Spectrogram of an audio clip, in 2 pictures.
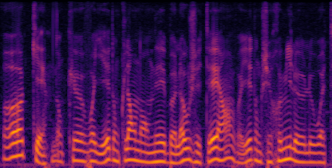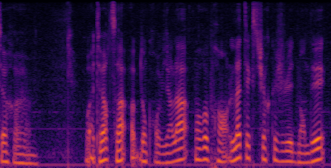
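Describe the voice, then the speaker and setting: Casual, halting young Frenchman explaining software. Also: mid-range voice, gravelly. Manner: halting, many fillers and restarts, relaxed and informal. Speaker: tutorial maker. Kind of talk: casual screen-recorded software tutorial.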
